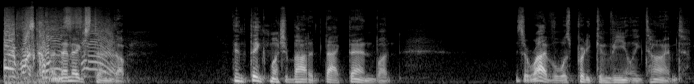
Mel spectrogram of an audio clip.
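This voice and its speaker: A man's voice: on the low side, wildly swooping pitch, normal speed, fairly bright tone, husky, full character voice. A man playing a tough, streetwise New mobster who narrates his story in a game cutscene, hard-edged and profane. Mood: grim recollection. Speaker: narrating protagonist.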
